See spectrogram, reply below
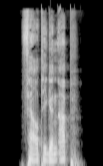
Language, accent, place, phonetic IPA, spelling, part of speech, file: German, Germany, Berlin, [ˌfɛʁtɪɡn̩ ˈap], fertigen ab, verb, De-fertigen ab.ogg
- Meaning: inflection of abfertigen: 1. first/third-person plural present 2. first/third-person plural subjunctive I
